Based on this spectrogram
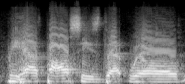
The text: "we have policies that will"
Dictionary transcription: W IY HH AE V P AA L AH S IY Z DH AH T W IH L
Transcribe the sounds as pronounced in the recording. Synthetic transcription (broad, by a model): W IY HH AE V P AA L AH S IY Z DH AH T W IH L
